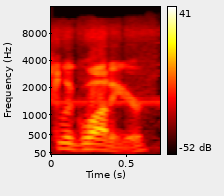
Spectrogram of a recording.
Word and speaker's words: LaGuardia: here at New York's LaGuardia, which is how they say it here, don't hold it again.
